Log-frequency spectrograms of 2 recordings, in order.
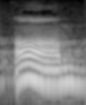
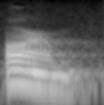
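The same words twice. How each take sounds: First: The r sound is dropped after the vowel. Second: The r sound is pronounced after the vowel. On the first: "the pronunciation of the oralist form" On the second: "as opposed to"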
